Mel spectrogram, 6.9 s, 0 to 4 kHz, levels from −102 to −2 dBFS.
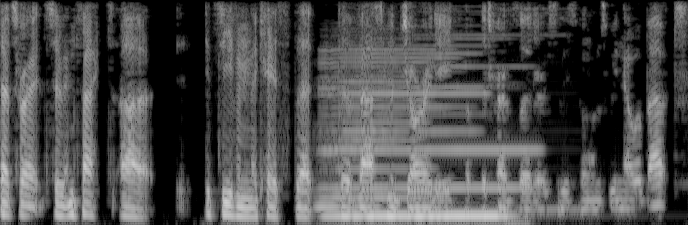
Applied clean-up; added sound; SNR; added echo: classical method Wiener filter.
